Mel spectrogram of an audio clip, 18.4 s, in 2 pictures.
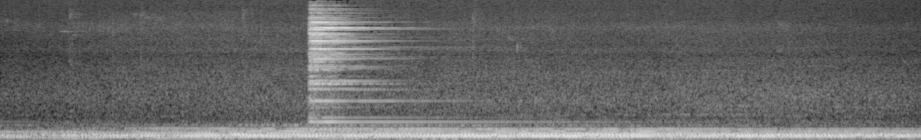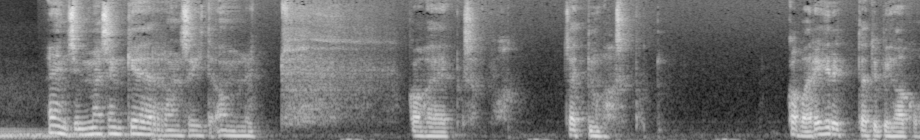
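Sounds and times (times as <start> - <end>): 
low rumble of traffic or engine noise: 0.0 - 11.6
church bell tolling a death knell: 3.1 - 6.1
speech: 9.7 - 12.2, 13.3 - 14.0, 14.9 - 15.5, 17.1 - 18.4.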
